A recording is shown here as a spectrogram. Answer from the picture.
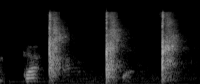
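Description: Three sharp hand claps, evenly about half a second apart.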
